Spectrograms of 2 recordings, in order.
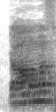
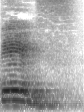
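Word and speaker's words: Thames: हम लोग इसको बोलेंगे थॉमस थॉमस थॉमस का उच्चारण यहां पर थॉमस होता है जैसे हम लोग ने सुना है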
